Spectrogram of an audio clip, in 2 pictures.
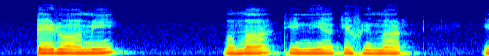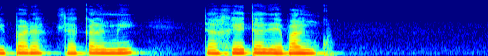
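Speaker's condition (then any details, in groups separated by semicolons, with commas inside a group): Down syndrome; speaks Spanish, English interpretation given after her lines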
